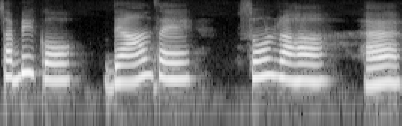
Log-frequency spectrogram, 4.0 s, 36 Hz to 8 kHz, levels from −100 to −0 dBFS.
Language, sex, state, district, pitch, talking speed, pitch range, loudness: Hindi, female, Punjab, Fazilka, 265 Hz, 105 wpm, 245-295 Hz, -12 LUFS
